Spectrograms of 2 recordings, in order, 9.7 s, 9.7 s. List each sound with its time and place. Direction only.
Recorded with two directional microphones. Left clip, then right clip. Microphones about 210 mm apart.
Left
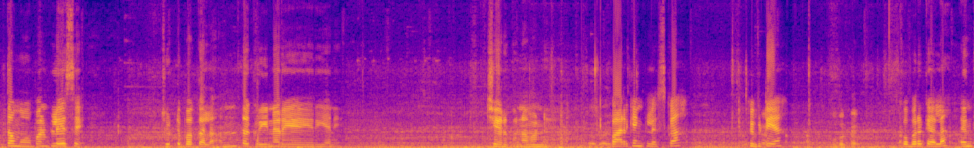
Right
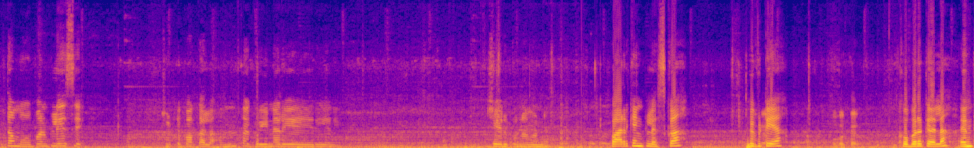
0.0 s speech: centre (ahead or behind)
4.9 s a woman's voice: 10° left (ahead or behind)
5.9 s speech: 25° right (ahead or behind)
9.0 s speech: 45° right (ahead or behind)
